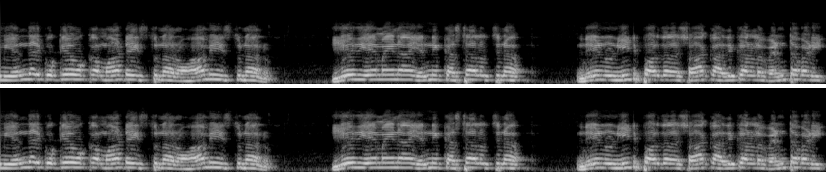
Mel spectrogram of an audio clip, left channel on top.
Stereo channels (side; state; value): both; identical; correlation 1.00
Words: మీ అందరికి ఒకే ఒక్క మాట ఇస్తున్నాను, హామీ ఇస్తున్నాను. ఏది ఏమైనా ఎన్ని కష్టాలు వచ్చినా నేను నీటిపారుదల శాఖ అధికారుల వెంటబడి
